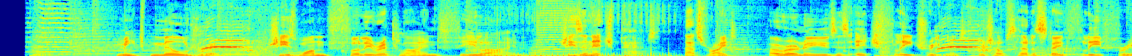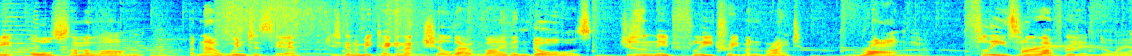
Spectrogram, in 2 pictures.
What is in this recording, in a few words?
COMMERCIAL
